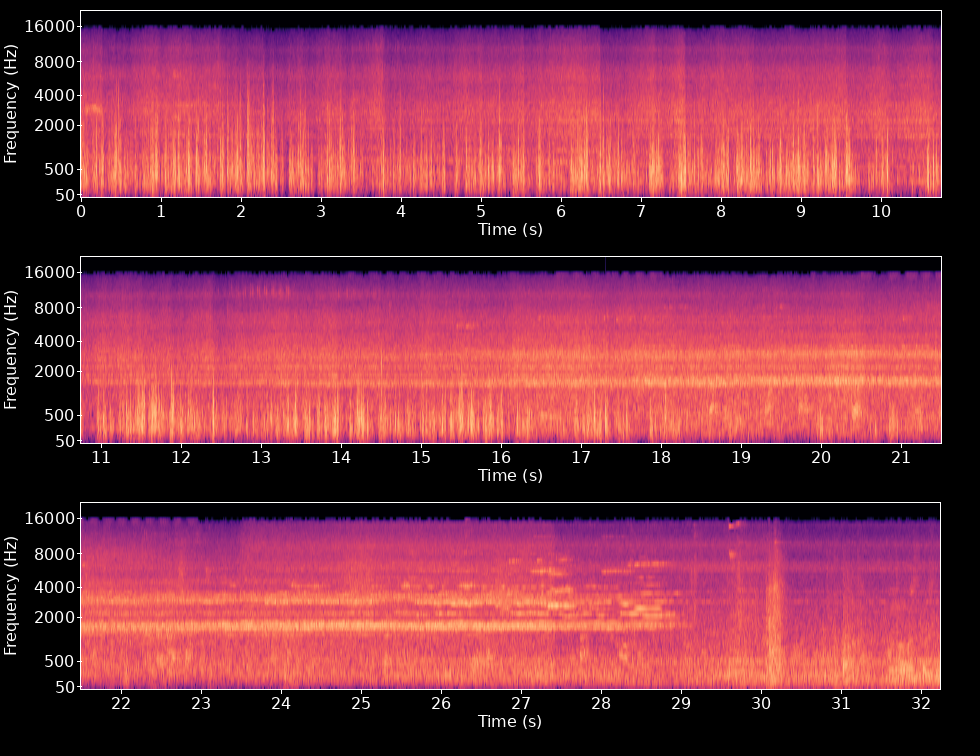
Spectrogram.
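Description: DB Regio regional train slowing into a station, heard from inside the carriage: the wheels clatter over the rail joints at first, then a high steady brake squeal in two or three tones sets in about a third of the way through. The squeal cuts off near the end as the train comes to a stop.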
